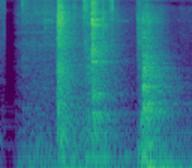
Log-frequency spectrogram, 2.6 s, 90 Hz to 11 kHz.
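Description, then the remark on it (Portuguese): Elevator doors slide open on the 11th floor with a steady mechanical rumble, marked by a few sharp clunks and swishes. The sound is fairly loud, and no one speaks. “As portas se abriram e eu fiquei perto do canto interno do elevador ao lado dos botões.”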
